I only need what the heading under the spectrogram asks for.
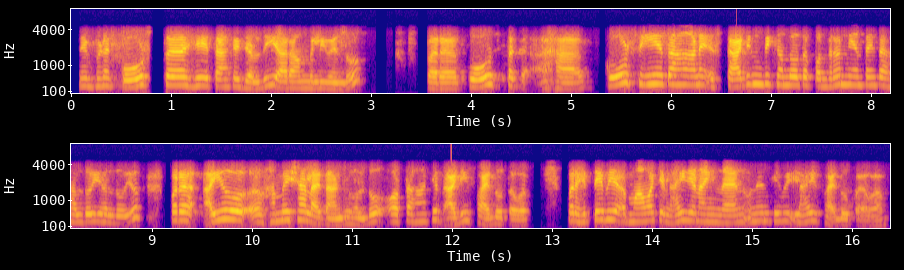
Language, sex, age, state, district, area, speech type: Sindhi, female, 45-60, Uttar Pradesh, Lucknow, urban, conversation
